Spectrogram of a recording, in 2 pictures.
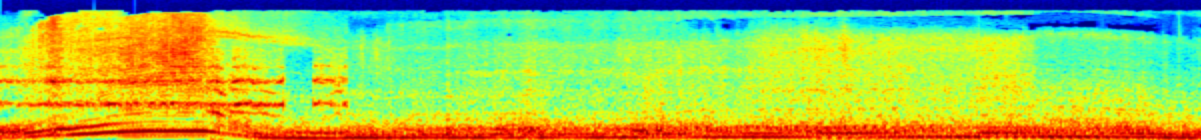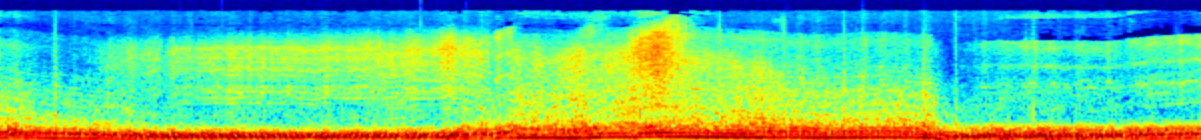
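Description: Tyres screech as a car skids and drifts.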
